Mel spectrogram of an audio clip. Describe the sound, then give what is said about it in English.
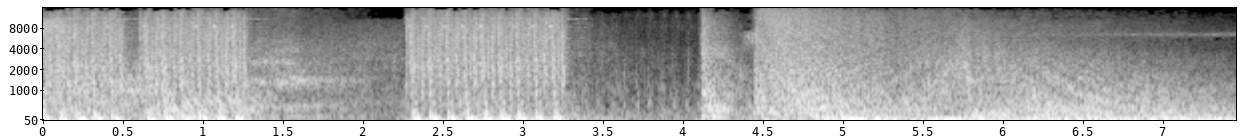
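Rapid machine gun fire in a video game comes in several long, loud bursts split by brief lulls. A final sustained barrage carries heavy, booming low rumbles. “Machine gun. That'll help me clear them out.”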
